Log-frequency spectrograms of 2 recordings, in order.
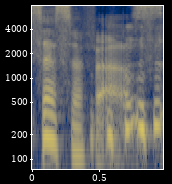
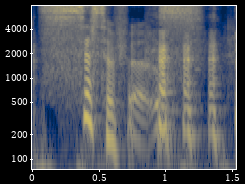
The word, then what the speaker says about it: Sisyphus: So the myth that you did not, that you got close to pronouncing was Sisyphus. – Sisyphus.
